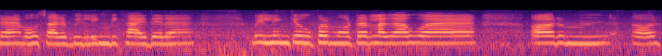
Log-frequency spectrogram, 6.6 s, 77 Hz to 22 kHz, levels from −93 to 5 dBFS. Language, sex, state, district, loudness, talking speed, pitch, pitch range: Hindi, female, Bihar, West Champaran, -18 LUFS, 155 wpm, 285 Hz, 275-290 Hz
